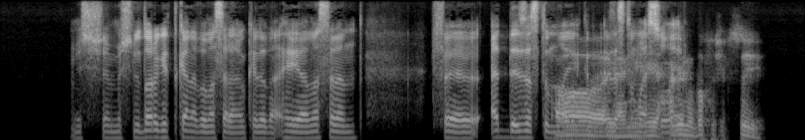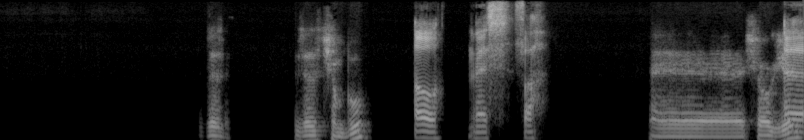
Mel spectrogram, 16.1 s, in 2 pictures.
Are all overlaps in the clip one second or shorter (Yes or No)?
No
